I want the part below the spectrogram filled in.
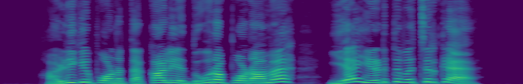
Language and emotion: Tamil, angry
